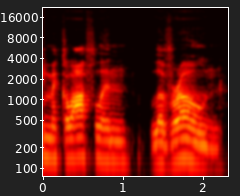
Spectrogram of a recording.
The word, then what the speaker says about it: McLaughlin-Levrone: Let's learn how to pronounce the name of this American hurdler. She's brilliant. Anyhow, Sydney, you probably knew that. McLaughlin-Levrone.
